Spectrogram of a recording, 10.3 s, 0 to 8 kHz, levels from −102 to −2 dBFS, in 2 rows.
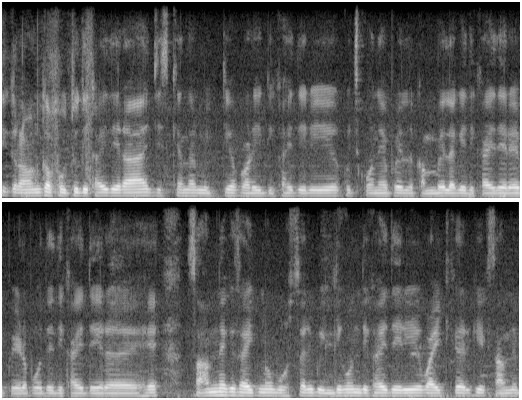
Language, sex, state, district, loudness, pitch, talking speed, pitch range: Hindi, male, Andhra Pradesh, Guntur, -19 LUFS, 115 Hz, 280 wpm, 110-120 Hz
